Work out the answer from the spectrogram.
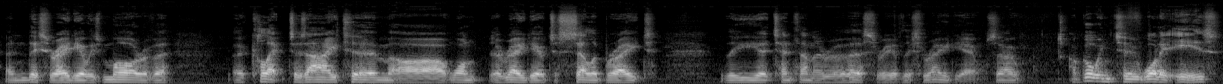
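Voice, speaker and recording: A man's voice: on the low side, steady tone, measured pace, darkish tone. A middle-aged man with an English accent, giving a casual product review in a hesitant, rambling, matter-of-fact way. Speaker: radio review channel host.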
